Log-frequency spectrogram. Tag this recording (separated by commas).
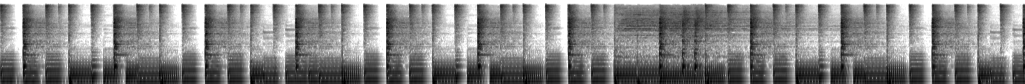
Music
